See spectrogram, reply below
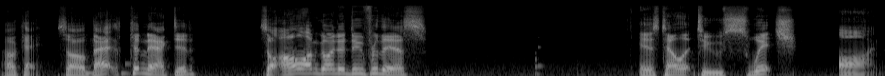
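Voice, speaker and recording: A man's voice: fairly high pitch, big pitch swings, slow, pauses often, a bit bright, clear, resonant tone, no echo. A man hosting a casual live gameplay stream, thinking aloud as he builds, rambling and chuckling now and then. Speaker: gaming channel host. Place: indoors at home with a pet dog.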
